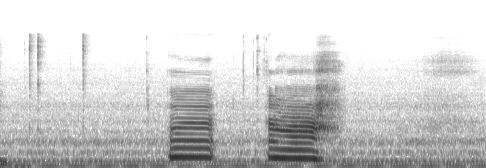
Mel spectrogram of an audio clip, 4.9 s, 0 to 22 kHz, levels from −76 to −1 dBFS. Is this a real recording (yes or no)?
yes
